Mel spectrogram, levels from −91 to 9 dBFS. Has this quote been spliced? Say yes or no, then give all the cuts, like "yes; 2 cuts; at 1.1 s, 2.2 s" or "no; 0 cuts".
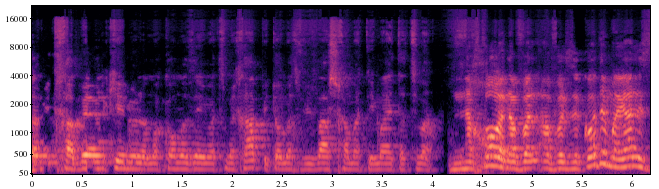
yes; 1 cut; at 4.1 s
